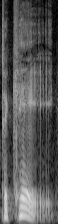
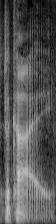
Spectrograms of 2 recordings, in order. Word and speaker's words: Takei: I said, Bill, it's pronounced Takei. It rhymes with toupee. I thought that would do it. No. It just lies there, and he still says Takai.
